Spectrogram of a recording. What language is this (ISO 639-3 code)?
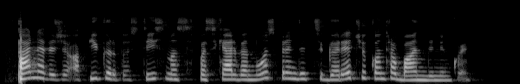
lit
